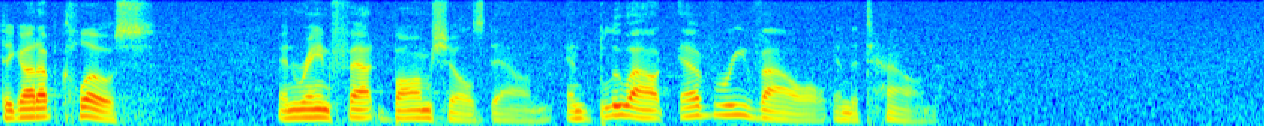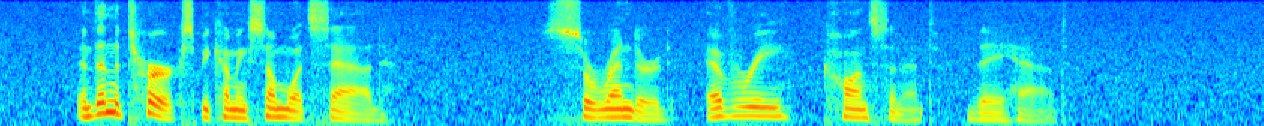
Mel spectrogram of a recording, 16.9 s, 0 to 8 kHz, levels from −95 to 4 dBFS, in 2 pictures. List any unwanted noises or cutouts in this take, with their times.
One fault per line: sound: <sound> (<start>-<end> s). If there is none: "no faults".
no faults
